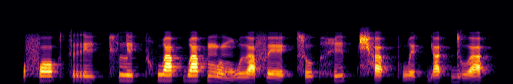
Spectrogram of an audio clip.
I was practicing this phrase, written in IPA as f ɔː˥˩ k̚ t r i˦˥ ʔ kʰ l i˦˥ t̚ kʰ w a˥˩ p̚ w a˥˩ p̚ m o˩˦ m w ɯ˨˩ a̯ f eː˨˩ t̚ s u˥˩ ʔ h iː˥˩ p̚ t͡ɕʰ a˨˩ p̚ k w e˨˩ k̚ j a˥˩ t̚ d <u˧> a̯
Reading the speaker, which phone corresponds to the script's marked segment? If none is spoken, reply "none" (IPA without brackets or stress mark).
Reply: u˧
